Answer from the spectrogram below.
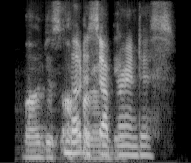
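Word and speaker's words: modus operandi: He went to bat and argued against immediately getting all of you imprisoned or even dealt with discreetly, as per regular program Mondo's Operatus. I know I'm butchering that. – Modus operandis.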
